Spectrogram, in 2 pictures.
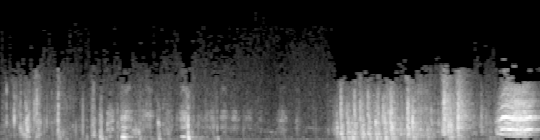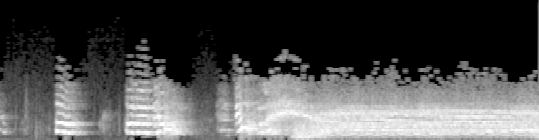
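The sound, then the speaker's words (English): A woman screams in terror as her bedroom door opens and she sees a man with a gun: after some scattered clattering and rustling, a few short, strained cries break out, then a long, loud, sustained, piercing scream runs to the end. “The door to her bedroom opens, and she calls out in terror.”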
